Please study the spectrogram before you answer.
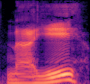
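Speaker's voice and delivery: a light Australian lilt, rising on yeah; mock Australian accent. Host mimics the runaway husband in a light Australian accent. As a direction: tease him with a hint of Australian twang.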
